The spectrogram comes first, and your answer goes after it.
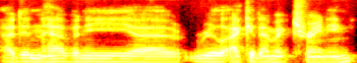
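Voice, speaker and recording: A man with an American accent talks at a very fast pace and a fairly low pitch. The background is quiet. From US Pacific Northwest, Washington state. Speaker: professor. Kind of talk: interview.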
